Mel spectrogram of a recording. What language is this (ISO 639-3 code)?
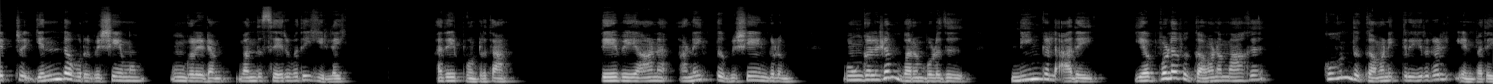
tam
